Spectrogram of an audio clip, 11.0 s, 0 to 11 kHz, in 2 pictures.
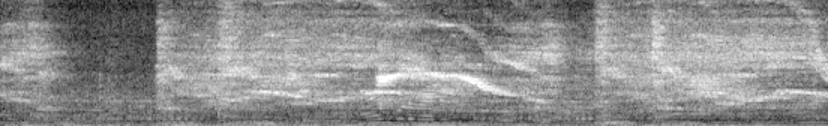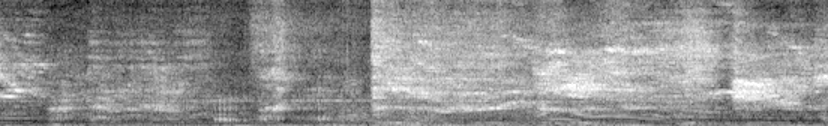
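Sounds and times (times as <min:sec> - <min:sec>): dinosaur growling calls: 0:00.0 - 0:11.0
low rumble of a ride: 0:00.0 - 0:11.0.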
